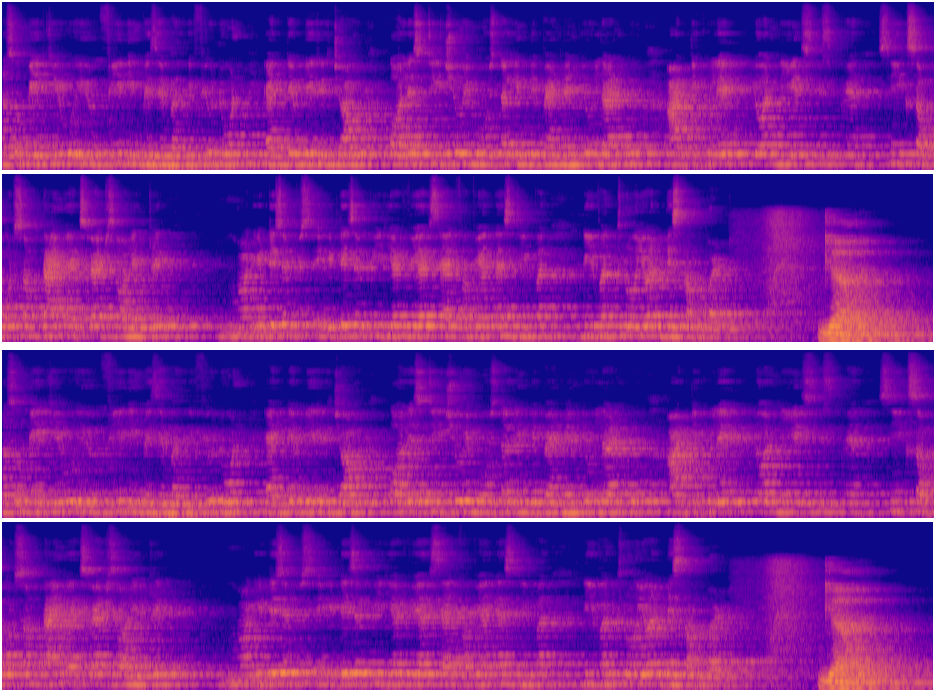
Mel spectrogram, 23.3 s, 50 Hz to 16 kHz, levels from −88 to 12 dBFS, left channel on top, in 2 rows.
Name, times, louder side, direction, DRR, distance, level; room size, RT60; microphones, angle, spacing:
voice 1, 0.0-13.8 14.4-20.7, equal, 45° left, -2 dB, 1.9 m, -27 dB
voice 2, 21.1-22.5, left 1 dB, 10° left, -2 dB, 0.7 m, -22 dB
8.4 x 6.8 x 7.6 m, 2.6 s
head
